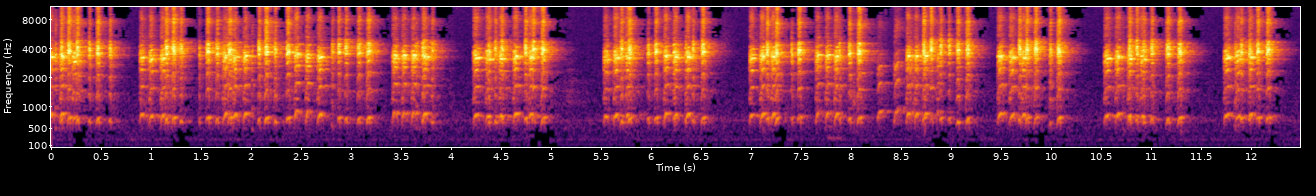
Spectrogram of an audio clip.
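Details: A male red-crowned parakeet in an aviary bleats and chatters at another male in the neighbouring aviary: harsh, rapid bursts, each about half a second long.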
